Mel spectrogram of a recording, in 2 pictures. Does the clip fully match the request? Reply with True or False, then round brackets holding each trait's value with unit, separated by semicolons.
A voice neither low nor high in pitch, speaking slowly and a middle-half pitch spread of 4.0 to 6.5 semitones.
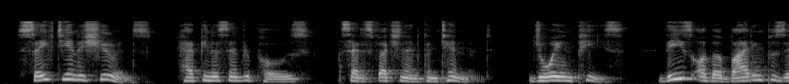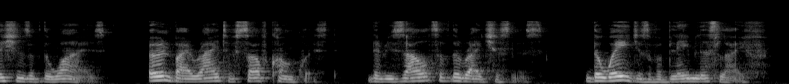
True (155 Hz; 130 wpm; 5.1 semitones)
